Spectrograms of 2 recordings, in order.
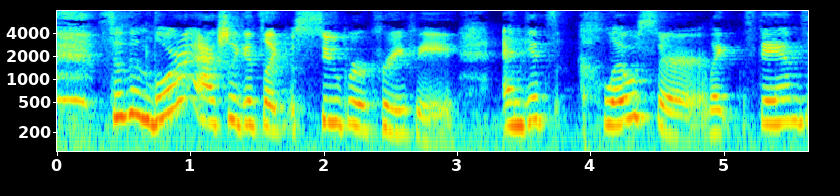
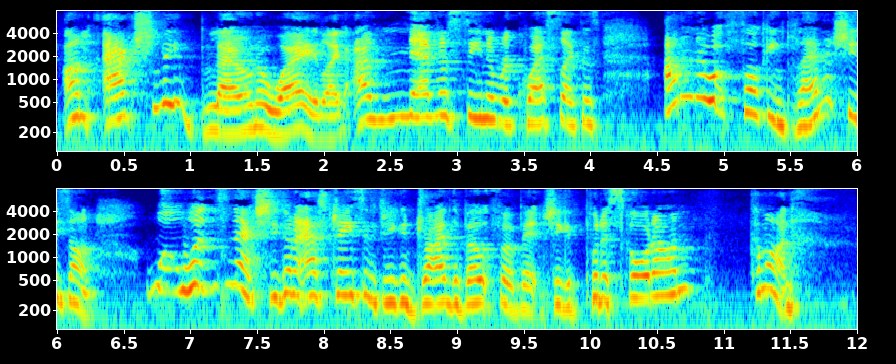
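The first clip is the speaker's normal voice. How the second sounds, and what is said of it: Unidentified put-on accent. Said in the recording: “I don't know what accent I'm doing.”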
